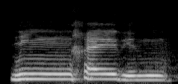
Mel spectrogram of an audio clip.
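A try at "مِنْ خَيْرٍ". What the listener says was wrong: नहीं, मिन खैरिन। देखिए आप देखिए मिन में ना आप थोड़ा सा रुक जा रही है, रुकना नहीं है, ठीक है। देखिए मिन में रुक जा रही है ज़ाहिर तक निकल जाए, हम इक्फा या टू काउंट नहीं रुकना है वहाँ।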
